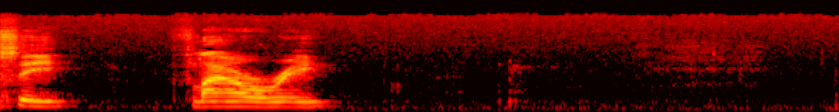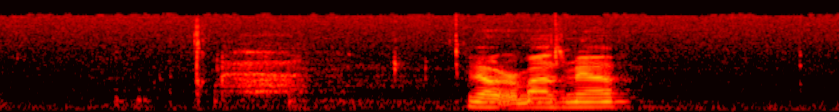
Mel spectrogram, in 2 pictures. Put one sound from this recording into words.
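A man speaks briefly nearby, in short bursts.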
